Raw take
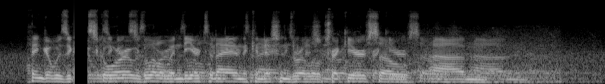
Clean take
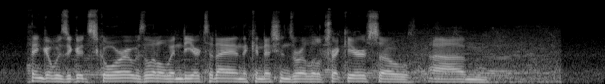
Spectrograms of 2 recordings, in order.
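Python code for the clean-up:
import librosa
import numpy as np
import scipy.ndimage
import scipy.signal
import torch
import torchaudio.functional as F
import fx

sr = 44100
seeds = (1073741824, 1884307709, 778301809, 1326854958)

y = fx.fix_ambience(x, sr, seeds[0], print_start_s=5.54, print_end_s=6.04, start_s=0.74, end_s=0.88)
y = fx.noise_reduce(y, sr, print_start_s=5.54, print_end_s=6.04, reduce_db=6.0)
y = fx.fix_echo_inverse(y, sr, delay_ms=408, level_db=-7.0)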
